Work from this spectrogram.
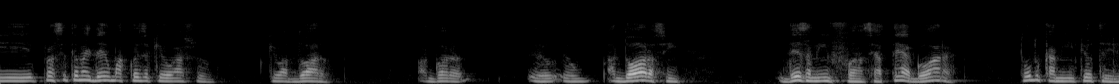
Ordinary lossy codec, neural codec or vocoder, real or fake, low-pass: AAC, 32 kbps; none; real; 7.2 kHz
